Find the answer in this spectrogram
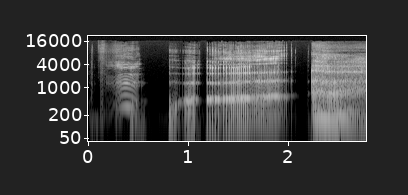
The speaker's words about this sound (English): Just take a big ass belch. Big old belch.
